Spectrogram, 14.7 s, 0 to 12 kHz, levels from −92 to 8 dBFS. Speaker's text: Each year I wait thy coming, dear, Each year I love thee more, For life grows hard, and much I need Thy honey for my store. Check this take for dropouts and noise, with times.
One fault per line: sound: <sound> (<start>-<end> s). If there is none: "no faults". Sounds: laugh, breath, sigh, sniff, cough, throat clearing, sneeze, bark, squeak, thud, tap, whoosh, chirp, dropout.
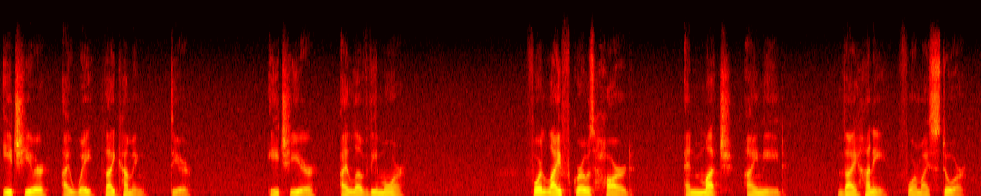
no faults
